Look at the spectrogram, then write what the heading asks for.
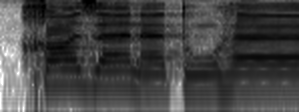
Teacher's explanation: kemudian huruf ha kita panjangkan lima harakat karena di atasnya terdapat tanda garis panjang 5 harakat yang ini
